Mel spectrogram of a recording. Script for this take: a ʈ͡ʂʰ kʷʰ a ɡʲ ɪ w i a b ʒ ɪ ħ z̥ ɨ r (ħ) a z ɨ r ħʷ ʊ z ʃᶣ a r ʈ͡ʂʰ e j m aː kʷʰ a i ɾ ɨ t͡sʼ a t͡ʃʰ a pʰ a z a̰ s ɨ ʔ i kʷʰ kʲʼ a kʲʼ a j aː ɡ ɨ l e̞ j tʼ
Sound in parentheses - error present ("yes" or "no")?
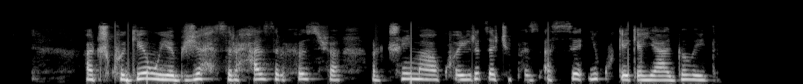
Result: no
